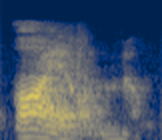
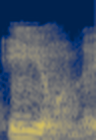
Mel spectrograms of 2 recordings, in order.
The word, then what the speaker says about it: ion: and ion, or eon, if you prefer that pronunciation.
